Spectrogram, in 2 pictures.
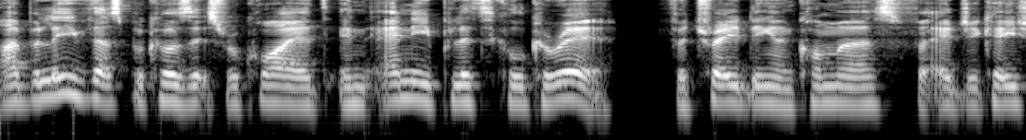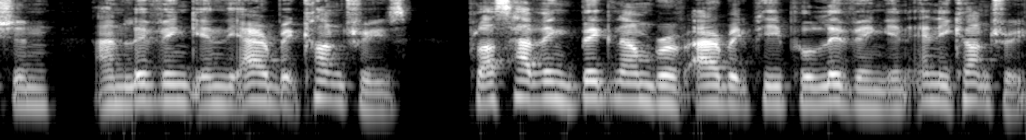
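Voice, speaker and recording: Against a quiet background, a man with an English accent talks at a very fast pace, his pitch fairly high and his intonation fairly even. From England. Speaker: podcast host. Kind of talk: language lesson. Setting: studio.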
